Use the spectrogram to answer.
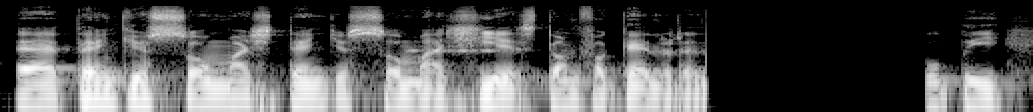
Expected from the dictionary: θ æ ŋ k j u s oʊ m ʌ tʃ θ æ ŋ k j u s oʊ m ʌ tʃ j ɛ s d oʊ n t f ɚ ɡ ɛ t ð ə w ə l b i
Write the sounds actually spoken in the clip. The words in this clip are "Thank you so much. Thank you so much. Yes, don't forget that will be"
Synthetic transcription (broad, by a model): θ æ ŋ k j u s oʊ m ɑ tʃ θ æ ŋ k j u s oʊ m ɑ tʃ j ɛ s d oʊ n t f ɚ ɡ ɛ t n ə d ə n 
